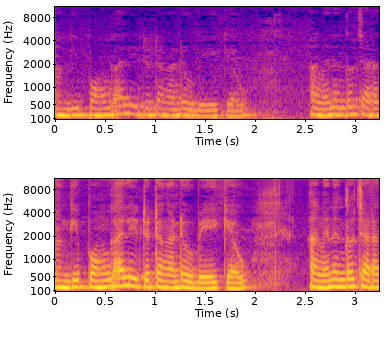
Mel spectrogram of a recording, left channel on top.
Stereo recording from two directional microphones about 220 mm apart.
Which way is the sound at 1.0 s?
55° right (ahead or behind).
